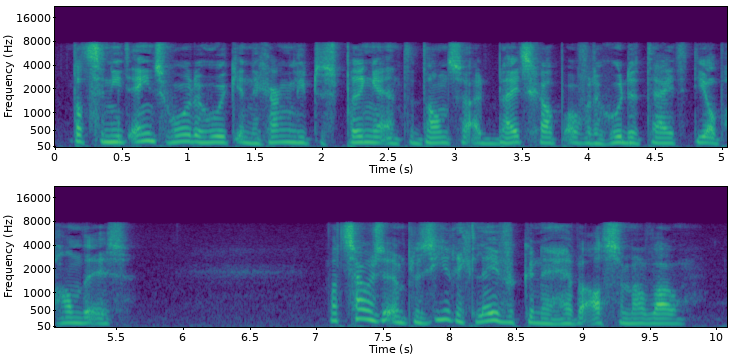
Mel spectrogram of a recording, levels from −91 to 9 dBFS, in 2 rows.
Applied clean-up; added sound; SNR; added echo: none; none; none; none.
